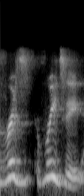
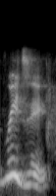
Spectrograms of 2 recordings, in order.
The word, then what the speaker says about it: Reedsy: co-founder more importantly than that the co-founder of ritzy I almost said ritzy I don't know why but Reesie so welcome Ricardo Thank You Frances and and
